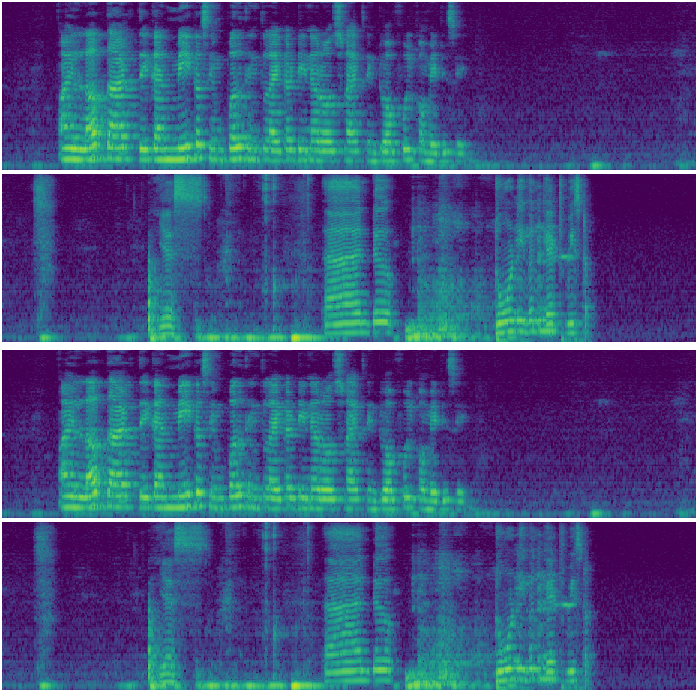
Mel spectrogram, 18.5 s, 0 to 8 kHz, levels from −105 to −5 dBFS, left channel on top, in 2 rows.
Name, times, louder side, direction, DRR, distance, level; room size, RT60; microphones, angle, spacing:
voice 1, 0.7-6.2 11.2-11.4 14.6-15.5 16.4-16.8, left 1 dB, 25° left, 2.4 m, -29 dB
voice 2, 11.3-11.9 13.5-14.5 15.8-17.0, equal, 80° left, 1.1 m, -31 dB
5.9 x 4.3 x 5.6 m
head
